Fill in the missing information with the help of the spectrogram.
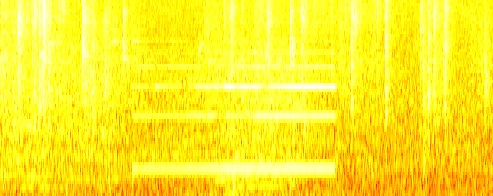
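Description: An apartment door intercom is rung by visitors, giving a single steady electronic buzz, held for about two seconds before cutting off, over a low background hiss with faint clicks.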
